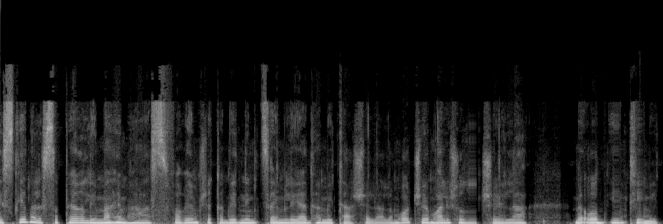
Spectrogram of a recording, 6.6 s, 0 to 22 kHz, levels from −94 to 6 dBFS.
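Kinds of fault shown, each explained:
Burst of packet loss: A run of packets failed to arrive in time from 4.69 to 4.85 s. The receiver stretched the last sound across about 58 ms, fading it down as it went, so the speech turns briefly into a held buzz or a thinning hiss. About 60 ms of the original speech never plays, and when the audio picks up again it has jumped ahead past the missing piece.
Short concealed packet loss: Twice a single short stretch, about 20 ms, failed to reach the decoder on time, once at 4.79 s inside the burst and again at 5.11 s. The decoder covered each hole by continuing the preceding sound, from its pitch or as shaped noise, and then blended back into the real signal. The result is a quick smear or wobble rather than an audible gap, and a brief consonant there can disappear.
Lost packet rebuilt from error correction: At 4.82 s and again at 5.12 s, a lost packet was recovered from a low-bitrate backup copy that the following packet carried, as Opus in-band error correction does. 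Because that copy stood in for the original, no gap is heard. Each 20 ms rebuilt slice sounds rougher and noisier than the speech on either side, a short grainy patch in place of clean detail.
Repeated packet loss (robotic sound): Between 5.88 and 6.44 s, packets went missing four separate times in quick succession, the longest hole about 41 ms. Each one was patched by extending the last sound, so about a fifth of that stretch is concealment, around 120 ms, and a similar amount of real speech is lost. With patches following one another so closely, the speech turns choppy with pieces missing.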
